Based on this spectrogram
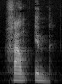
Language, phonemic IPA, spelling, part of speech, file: Dutch, /ˈɣan ˈɪn/, gaan in, verb, Nl-gaan in.ogg
- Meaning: inflection of ingaan: 1. plural present indicative 2. plural present subjunctive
